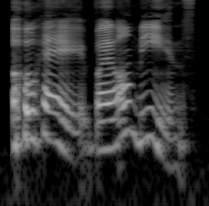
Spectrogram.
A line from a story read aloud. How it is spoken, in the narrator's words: Jill laughed at him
